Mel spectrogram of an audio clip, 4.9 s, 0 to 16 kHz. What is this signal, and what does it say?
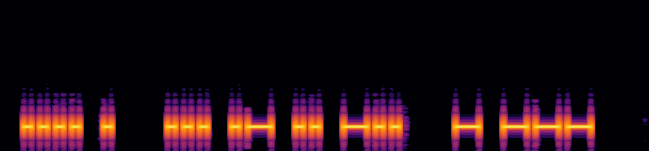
Morse code, heard as a keyed tone, about 20 wpm, 600 Hz. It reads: HE SAID TO
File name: cw-books / winnie-the-pooh / winnie-20wpm-page-0036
